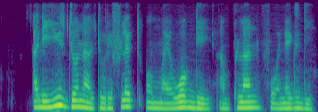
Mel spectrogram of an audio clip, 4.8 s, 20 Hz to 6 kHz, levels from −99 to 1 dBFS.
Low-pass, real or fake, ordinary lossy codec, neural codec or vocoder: 5.4 kHz; real; none; none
